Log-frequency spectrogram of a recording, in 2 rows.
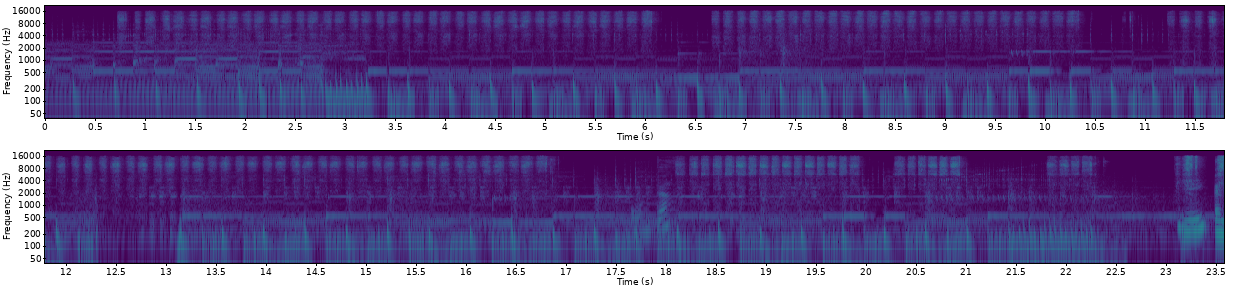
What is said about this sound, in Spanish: Y vamos a comenzar limado con la lima 150-150 Deken para cuadrar la uña. Vamos a limar laterales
